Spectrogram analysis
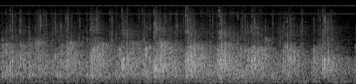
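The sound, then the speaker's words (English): A crowd applauds the residents of a rehab, dense overlapping claps forming a loud, continuous wash of sound with slight rhythmic surges throughout, no voices standing out. “Let's give the rehab a good clap offering.”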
